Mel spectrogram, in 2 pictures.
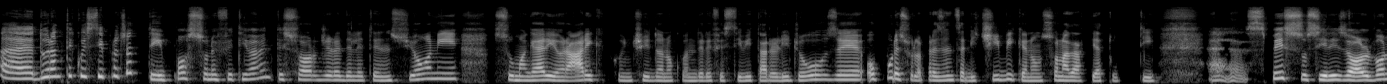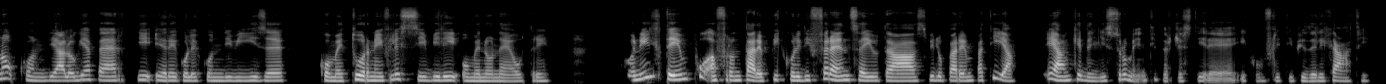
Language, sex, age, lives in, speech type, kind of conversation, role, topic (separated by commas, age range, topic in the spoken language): Italian, female, 25-29, Italy, read, expert-assistant, expert, Come potrebbero le religioni imparare l’una dall’altra per affrontare i problemi di oggi?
